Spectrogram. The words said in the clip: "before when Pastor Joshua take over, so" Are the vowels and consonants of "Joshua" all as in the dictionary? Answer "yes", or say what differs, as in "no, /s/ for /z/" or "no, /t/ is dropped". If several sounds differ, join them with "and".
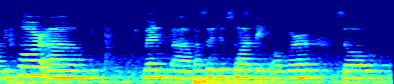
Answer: no, /s/ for /ʃ/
